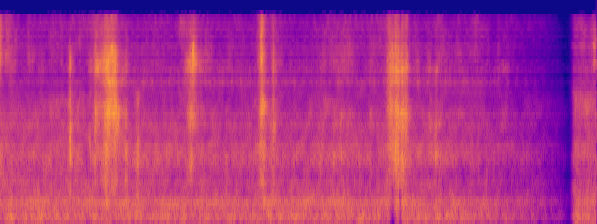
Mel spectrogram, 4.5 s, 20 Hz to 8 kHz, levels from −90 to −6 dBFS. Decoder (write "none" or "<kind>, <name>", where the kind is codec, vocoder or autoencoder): vocoder, Vocos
